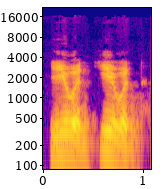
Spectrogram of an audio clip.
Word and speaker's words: Euan: But I wanted to send out a shout out to, I think you say it, Ewan, E-U-A-N. You would think that's quite an Irish name, is it not? E-U-A-N. You say that Ewan or Owen, do you reckon? – Ewan. We've called him Owen to make it easier a lot of the time. So I think it's actually pronounced Ewan or Owen. It depends which twang of accent you put to it, Aaron.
